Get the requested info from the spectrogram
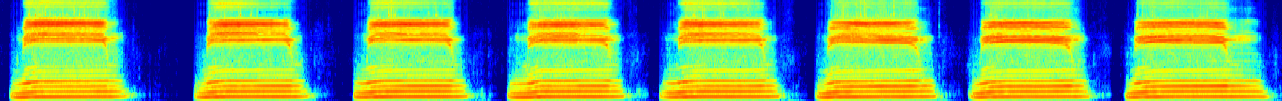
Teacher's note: মিম দুই ঠোঁটের শুকনা জায়গা হইতে উচ্চারিত হয়। ছবিতে দেখা যাচ্ছে মিম উচ্চারণ করার সময় ঠোঁটের কি অবস্থা হয়।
